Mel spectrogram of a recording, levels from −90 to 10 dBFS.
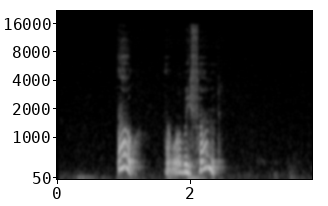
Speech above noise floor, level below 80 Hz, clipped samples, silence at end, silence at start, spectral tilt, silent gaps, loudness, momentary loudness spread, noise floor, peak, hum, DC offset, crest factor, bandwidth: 47 dB; -50 dBFS; under 0.1%; 1.4 s; 0.9 s; -9 dB/octave; none; -24 LUFS; 10 LU; -68 dBFS; -6 dBFS; none; under 0.1%; 20 dB; 15.5 kHz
